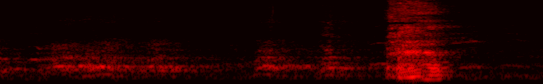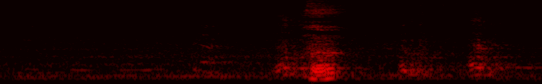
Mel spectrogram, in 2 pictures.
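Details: Cough in a young girl, attributed to getting wet; she is asked whether she has taken her syrup.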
